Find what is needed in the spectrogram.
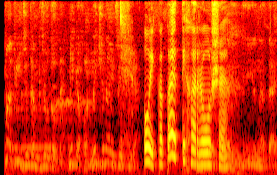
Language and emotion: Russian, positive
